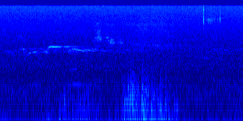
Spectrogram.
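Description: bird, birds chirping

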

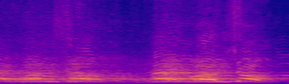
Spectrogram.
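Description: crowd, street protest crowd shouting

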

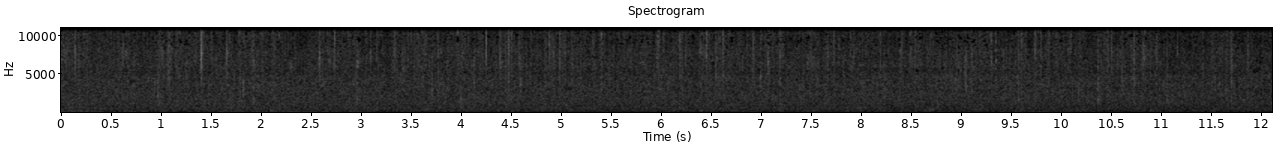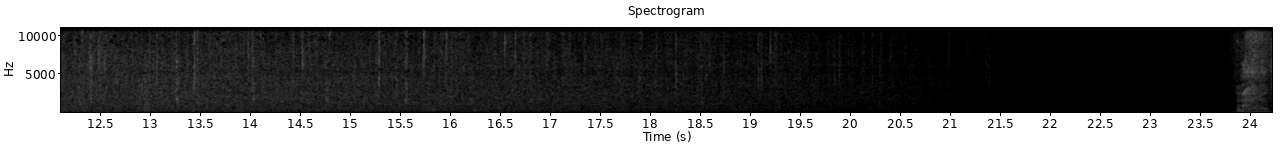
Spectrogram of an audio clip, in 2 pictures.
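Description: nature, rain falling

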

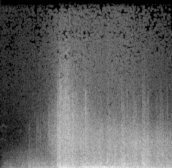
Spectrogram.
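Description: nature, loud thunder rumbling

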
